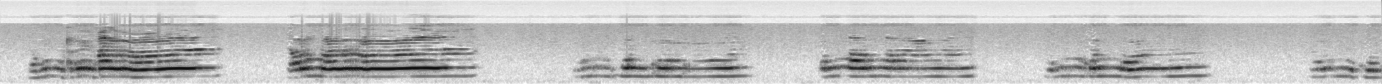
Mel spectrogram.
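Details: Male house cat indoors at night, caught on a surveillance camera, calling out of boredom: six drawn-out, wavering yowls, each lasting one to two seconds with short pauses between. The later yowls are quieter. The room is otherwise silent.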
